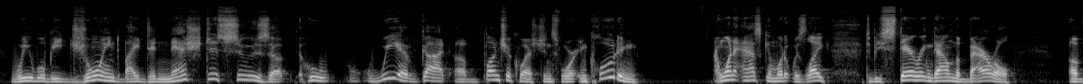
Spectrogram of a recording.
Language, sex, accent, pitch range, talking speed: English, male, American, 115-155 Hz, 185 wpm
